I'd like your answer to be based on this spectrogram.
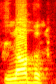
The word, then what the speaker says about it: Loab: Love, se pronuncia Love como L-O-B, pero se escribe L-O-A-B.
